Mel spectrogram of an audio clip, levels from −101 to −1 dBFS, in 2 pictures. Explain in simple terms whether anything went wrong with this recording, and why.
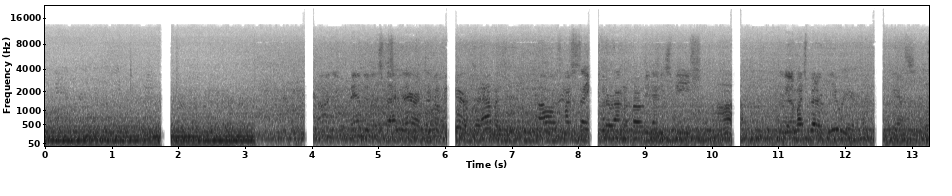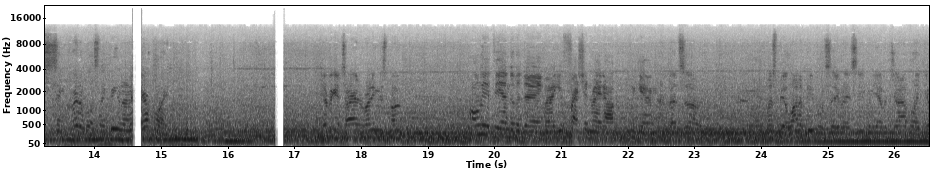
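There's a repeating gap at a join of encoded pieces. The sound drops out briefly at 1.72, 3.88, 6.02, 8.16, 10.29, 12.43, 14.56 and 16.70 s, about 0.16 s the first time and 0.14 s after that. The audio was likely encoded in short chunks and stuck together untrimmed, leaving each chunk's built-in silent padding in place.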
